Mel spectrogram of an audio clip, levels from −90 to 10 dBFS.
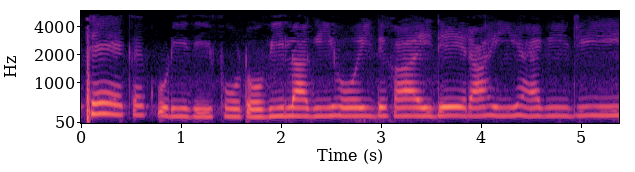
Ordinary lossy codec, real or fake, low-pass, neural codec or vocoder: MP3, 24 kbps; real; 5.4 kHz; none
